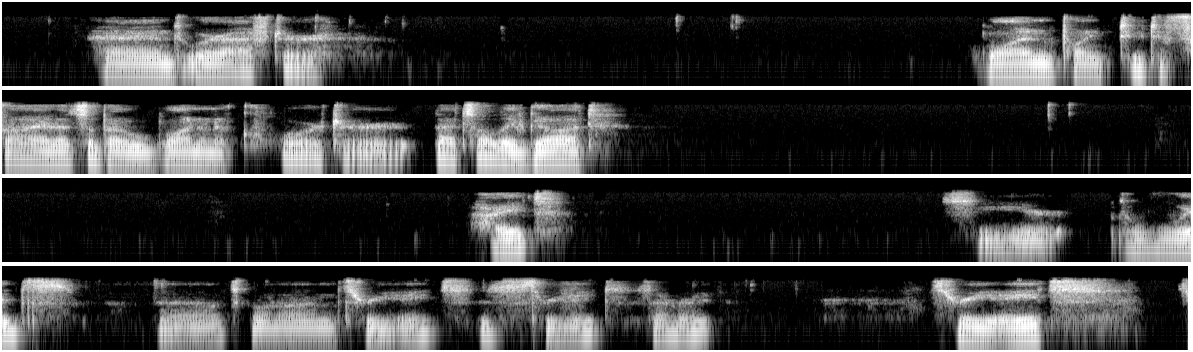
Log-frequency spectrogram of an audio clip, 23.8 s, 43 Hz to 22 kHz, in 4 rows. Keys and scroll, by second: 1.8 super+Tab, 20.1 super+Tab, 21.4 super+Tab.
